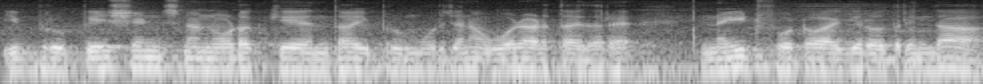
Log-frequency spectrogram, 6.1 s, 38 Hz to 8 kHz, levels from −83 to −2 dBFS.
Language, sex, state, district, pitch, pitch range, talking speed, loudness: Kannada, male, Karnataka, Mysore, 95 Hz, 95-100 Hz, 125 wpm, -15 LUFS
